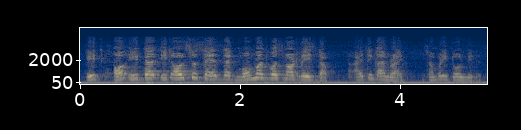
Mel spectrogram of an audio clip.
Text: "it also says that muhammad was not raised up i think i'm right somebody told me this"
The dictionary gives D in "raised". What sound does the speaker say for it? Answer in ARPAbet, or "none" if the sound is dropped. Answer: D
